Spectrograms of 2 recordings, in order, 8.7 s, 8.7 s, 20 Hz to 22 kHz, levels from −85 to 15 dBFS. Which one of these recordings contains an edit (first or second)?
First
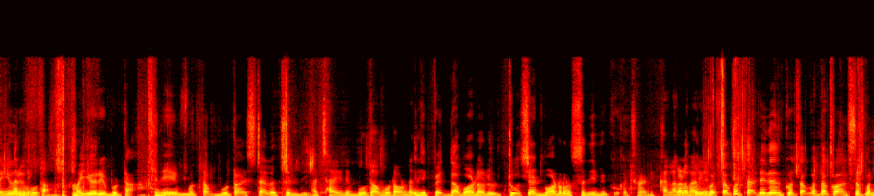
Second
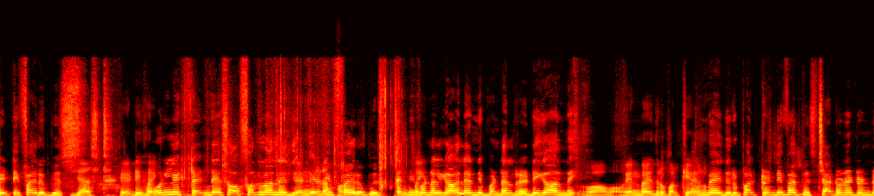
first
